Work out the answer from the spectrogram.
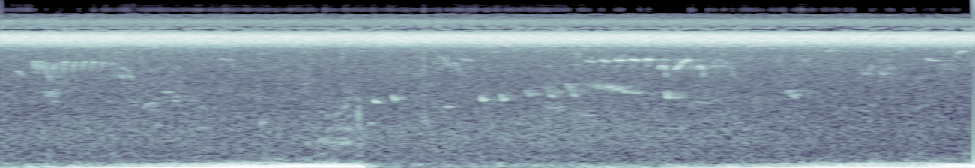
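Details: Cassowary, a solitary forest bird, giving its very low booming call that carries through dense foliage. Deep rumbling swells rise and cut off abruptly, then build again, under a steady high hiss and faint scattered chirps.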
